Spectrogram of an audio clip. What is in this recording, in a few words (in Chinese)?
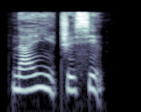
"难以置信", Chinese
